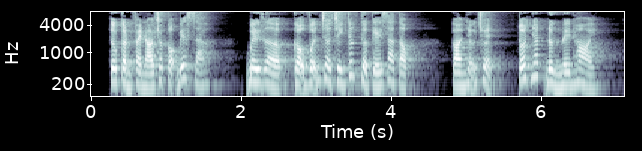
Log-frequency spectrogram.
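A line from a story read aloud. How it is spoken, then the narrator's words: Stern. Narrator (Vietnamese): Sắc mặt Vân Tịnh hiển nhiên đã thay đổi, nghiêm giọng nói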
